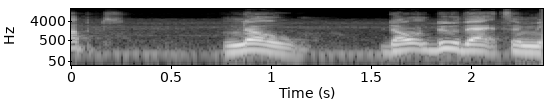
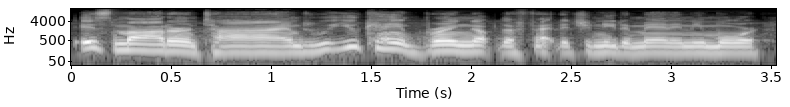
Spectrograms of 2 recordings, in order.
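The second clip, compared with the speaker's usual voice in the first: loud, lower mocking dude voice; mock beta male; 4 semitones lower, 9 dB louder than usual. Goofy dudes online pandering to women, loud low mockery. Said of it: "beta male dudes online talking like".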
